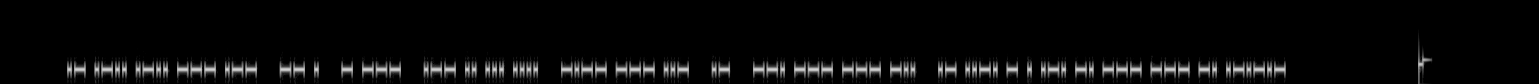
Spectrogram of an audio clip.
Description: Morse code, heard as a keyed tone, about 36 wpm, 700 Hz. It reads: ALLOW ME TO WISH YOU A GOOD AFTERNOON.
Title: Sentences from Top 1600 Words 35wpm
